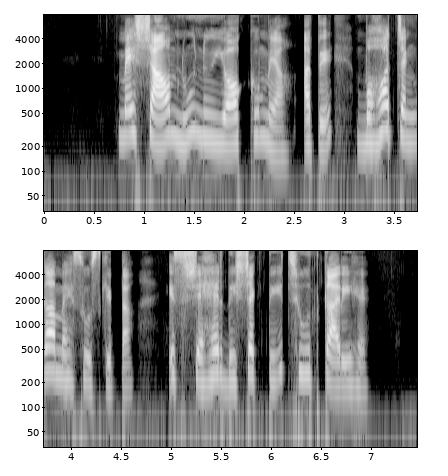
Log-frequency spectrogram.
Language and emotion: Punjabi, happy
